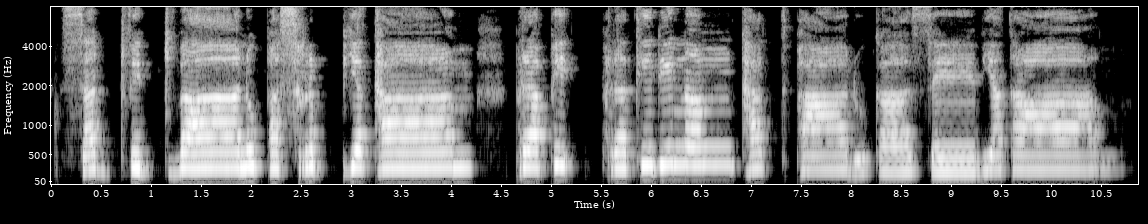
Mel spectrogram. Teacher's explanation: Make sure the anuswara lands on dental.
